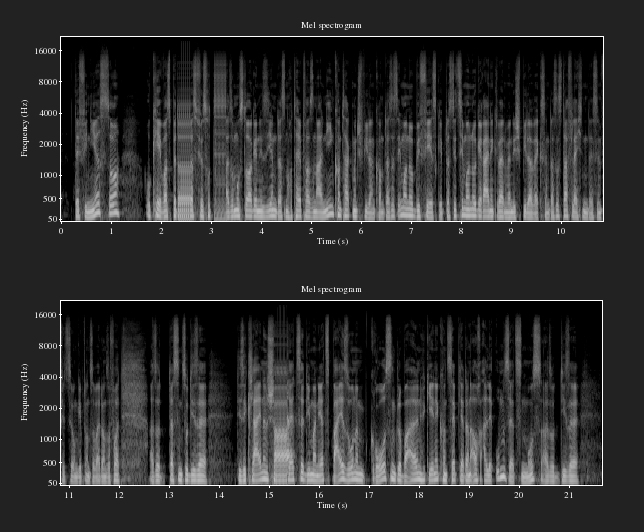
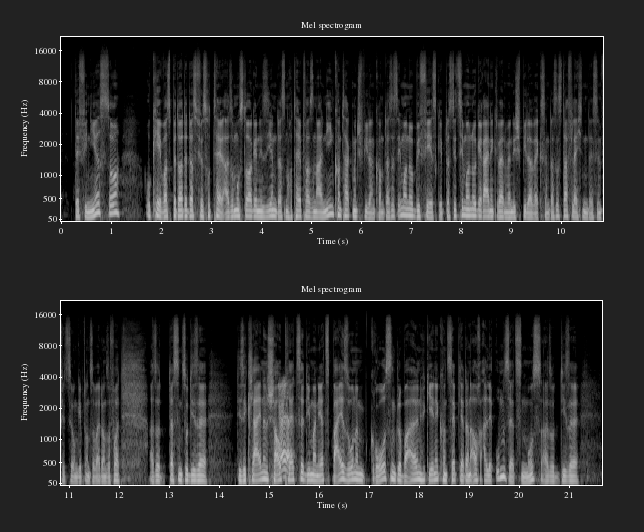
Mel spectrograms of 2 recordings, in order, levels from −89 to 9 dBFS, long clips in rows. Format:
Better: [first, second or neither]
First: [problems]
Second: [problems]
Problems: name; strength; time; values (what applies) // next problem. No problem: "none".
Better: second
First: audio freezing; at 2.5 s, at 3 s and at 15 s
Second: none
